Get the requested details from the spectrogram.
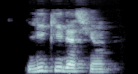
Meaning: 1. sale, liquidation (sale of goods at reduced prices) 2. liquidation
- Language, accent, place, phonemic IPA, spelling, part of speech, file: French, France, Lyon, /li.ki.da.sjɔ̃/, liquidation, noun, LL-Q150 (fra)-liquidation.wav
